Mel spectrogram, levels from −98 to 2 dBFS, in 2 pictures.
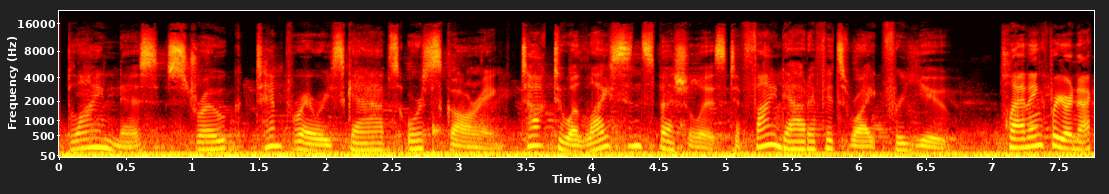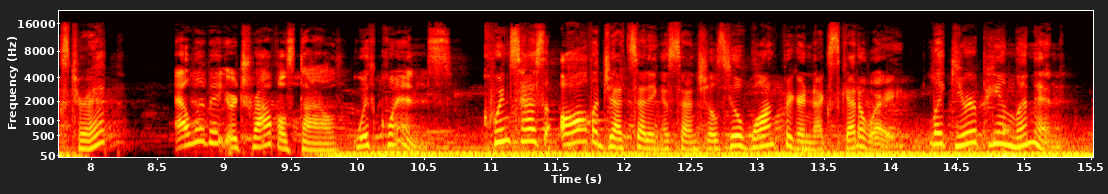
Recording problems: echo of what is said; faint; throughout; 100 ms later, 20 dB below the speech
low rumble; noticeable; until 8 s and from 9.5 s on; 15 dB below the speech
background chatter; faint; throughout; 2 voices, 30 dB below the speech

